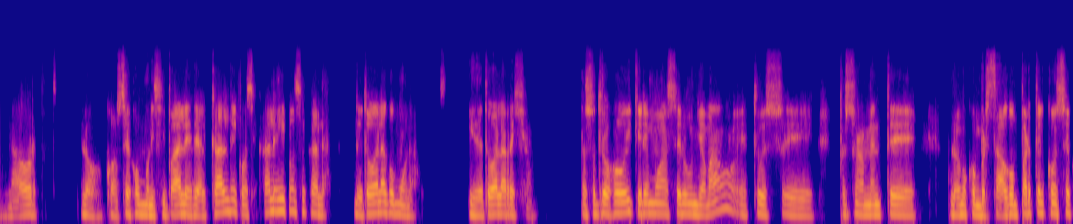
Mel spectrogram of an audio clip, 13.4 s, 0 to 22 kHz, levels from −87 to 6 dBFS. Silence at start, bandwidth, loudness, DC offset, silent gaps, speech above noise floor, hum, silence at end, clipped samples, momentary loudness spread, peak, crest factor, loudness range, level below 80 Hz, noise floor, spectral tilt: 0 s; 9.4 kHz; -24 LUFS; under 0.1%; none; 30 dB; none; 0.05 s; under 0.1%; 11 LU; -6 dBFS; 20 dB; 2 LU; -60 dBFS; -54 dBFS; -6 dB/octave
